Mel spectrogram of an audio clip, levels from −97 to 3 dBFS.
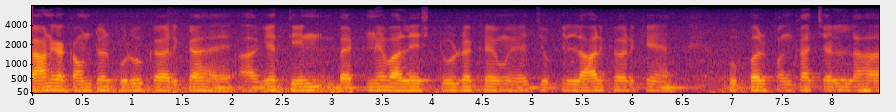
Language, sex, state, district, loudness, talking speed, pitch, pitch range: Hindi, male, Bihar, West Champaran, -21 LUFS, 150 wpm, 110 Hz, 105-115 Hz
